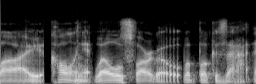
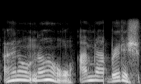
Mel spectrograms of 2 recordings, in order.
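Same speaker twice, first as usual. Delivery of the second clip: much higher, put-on British accent; mock British; 13 semitones higher than usual. Joking about Harry Potter to his cohost, mock British accent. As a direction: squeak it out in a silly British accent. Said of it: "That's where the proper English should be".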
